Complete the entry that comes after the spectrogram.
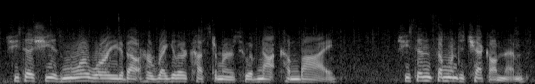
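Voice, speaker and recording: A man narrating scripted human-interest stories for a radio drama in a sober, deliberate way. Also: mid-range voice, a little hiss or hum. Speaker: radio storyteller. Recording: dull lo-fi radio sound.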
